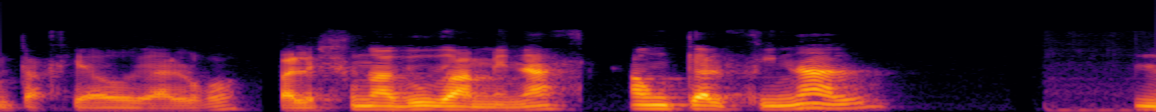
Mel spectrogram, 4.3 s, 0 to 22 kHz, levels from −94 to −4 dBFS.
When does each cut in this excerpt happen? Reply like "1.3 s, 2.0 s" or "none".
1.0 s, 2.2 s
